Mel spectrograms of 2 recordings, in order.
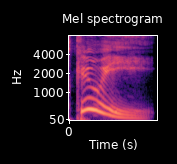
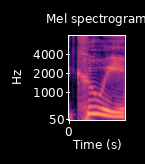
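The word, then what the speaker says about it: Coie: is lawyered up and Perkins kui is representing him and by the way kui is spelled c-o-i-e um so Perkins kui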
